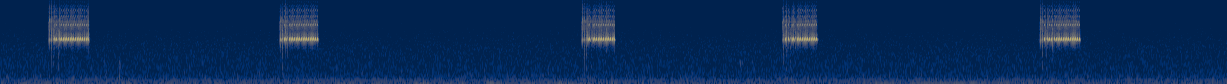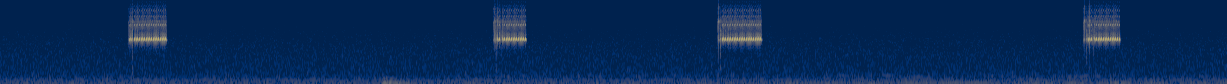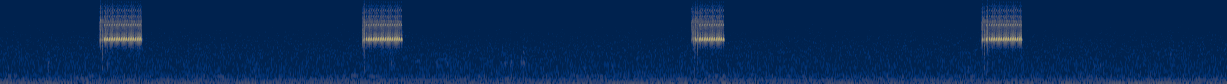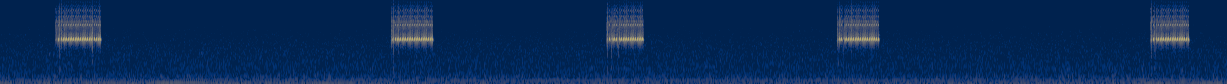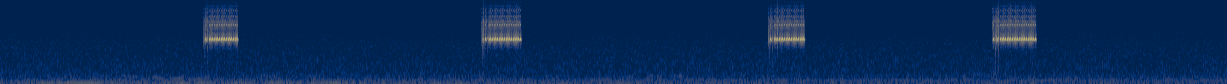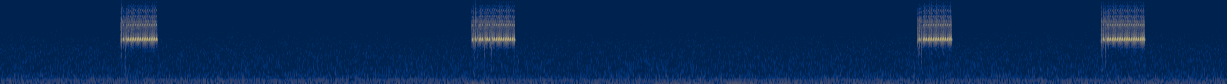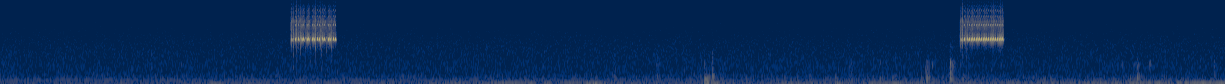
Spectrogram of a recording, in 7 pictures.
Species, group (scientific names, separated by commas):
Oecanthus pellucens, Orthoptera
